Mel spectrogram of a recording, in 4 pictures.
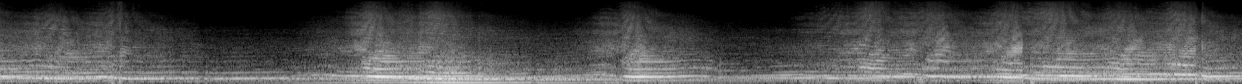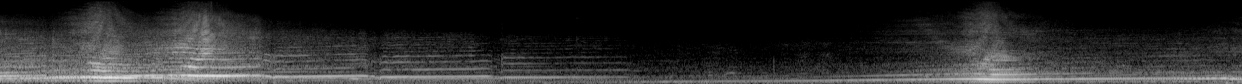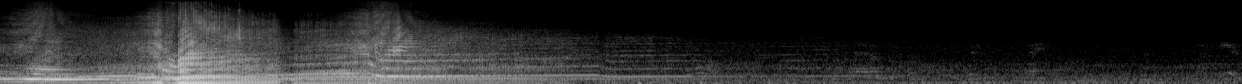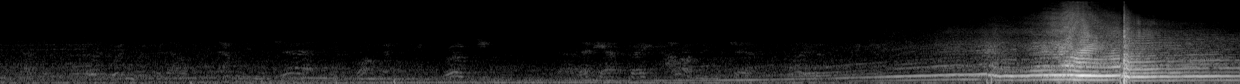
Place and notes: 750cc+ qualifying plus some commentary ... Ian Watson Spring Cup ... Olivers Mount ... Scarborough ... open lavalier mics either side of a furry table tennis bat used as a baffle ... grey breezy day ...
Scarborough, UK, 15 April 2012, 11:50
